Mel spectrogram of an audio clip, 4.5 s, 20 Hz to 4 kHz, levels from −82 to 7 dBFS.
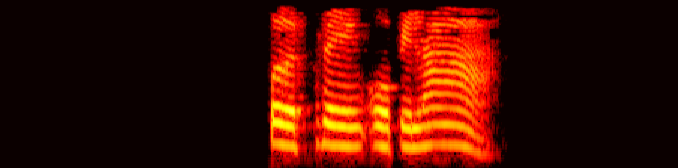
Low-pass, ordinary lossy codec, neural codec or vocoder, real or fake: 3.6 kHz; MP3, 16 kbps; codec, 44.1 kHz, 7.8 kbps, DAC; fake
